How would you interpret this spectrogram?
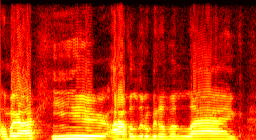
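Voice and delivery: flustered, freaked-out, panicked, scrambling blurt. Retelling hearing own name on a stream: imitating own freaked-out reaction. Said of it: "I freaked out".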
